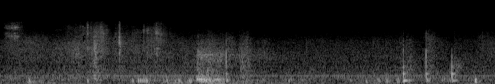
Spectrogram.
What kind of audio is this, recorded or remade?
recorded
